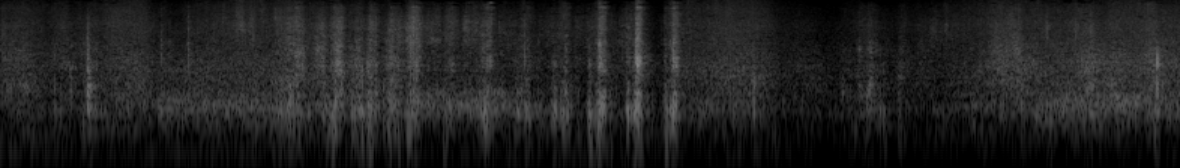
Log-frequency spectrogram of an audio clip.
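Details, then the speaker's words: Simulated ASMR deep-cleaning role-play for a nervous patient: soft irregular clicks and scratchy scrapes of gloved hand instruments picking and scraping heavy buildup from teeth in a quiet room; dental hand scaling. "okay this is one of the areas where there's quite a bit of buildup so you will hear some scraping and picking sounds"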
